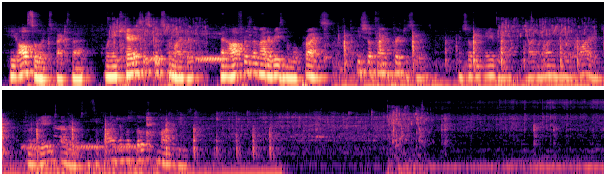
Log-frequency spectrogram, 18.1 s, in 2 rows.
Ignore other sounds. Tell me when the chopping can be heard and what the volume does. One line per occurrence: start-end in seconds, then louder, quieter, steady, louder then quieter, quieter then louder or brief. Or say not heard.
5.0-13.2 quieter.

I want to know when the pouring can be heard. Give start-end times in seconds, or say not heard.
1.6-3.1, 7.4-8.9, 14.8-15.6.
